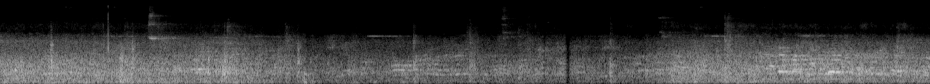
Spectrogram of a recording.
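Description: At 5.65 s to 5.72 s there is a short stall from a late packet: the jitter buffer ran dry, so the receiver stretched the last stretch of sound for about 40 ms, then resumed exactly where it left off, nothing lost but everything after shifted 40 ms later. It sounds like a brief held smear with a slight buzz or dip. A spectrogram shows frozen, smeared horizontal bands, and the waveform shows a repeating, flattened segment.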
